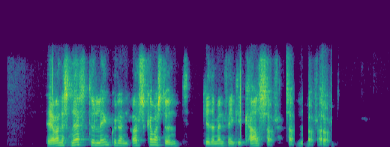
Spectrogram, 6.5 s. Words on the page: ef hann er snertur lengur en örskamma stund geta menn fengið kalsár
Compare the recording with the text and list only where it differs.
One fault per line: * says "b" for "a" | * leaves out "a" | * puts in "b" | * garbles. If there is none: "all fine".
* garbles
